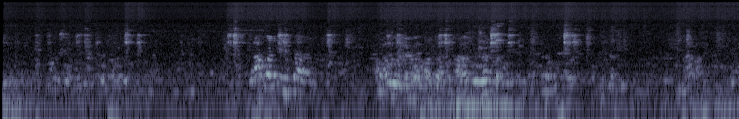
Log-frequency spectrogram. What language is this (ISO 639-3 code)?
sid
